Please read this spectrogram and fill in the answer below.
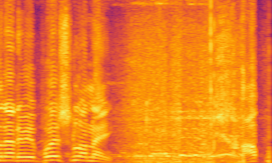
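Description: A man speaking into a handheld microphone, then about a second of road traffic noise from a passing motor vehicle as he pauses, before his voice returns.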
